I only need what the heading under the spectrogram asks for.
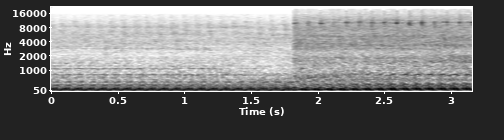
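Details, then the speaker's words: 1994 Honda Accord turbo engine with ring land problem, heavy oil smoke: lumpy uneven idle, irregular low chuff and clatter, missing on a cylinder; owner suspects exhaust leak from turbo manifold; engine to be rebuilt or replaced. "it sounds pretty bad to be honest but that's because you know it's missing on a cylinder"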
